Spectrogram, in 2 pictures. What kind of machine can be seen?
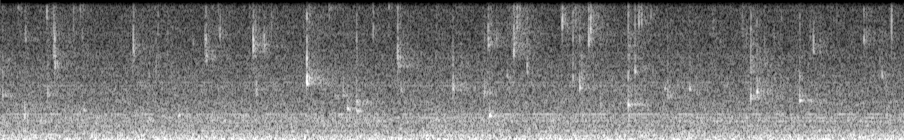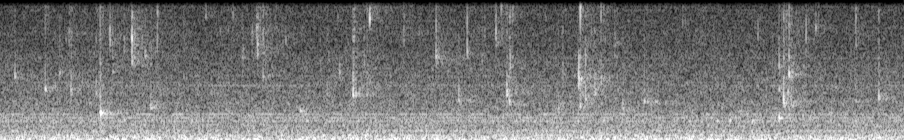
pump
